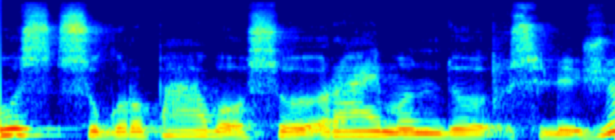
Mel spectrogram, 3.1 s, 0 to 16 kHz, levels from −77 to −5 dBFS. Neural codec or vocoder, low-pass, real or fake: none; 14.4 kHz; real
